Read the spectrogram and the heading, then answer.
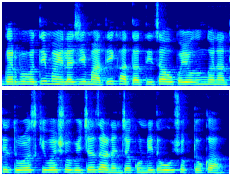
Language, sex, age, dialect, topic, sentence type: Marathi, female, 25-30, Northern Konkan, agriculture, question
